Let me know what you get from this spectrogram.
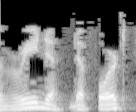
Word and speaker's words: Vredefort: in terms of the Mineral and Petroleum Resources Development Act, granted the application for prospecting rights around the Vredefort Dome, a World Heritage Site, to White Rivers Explorations.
